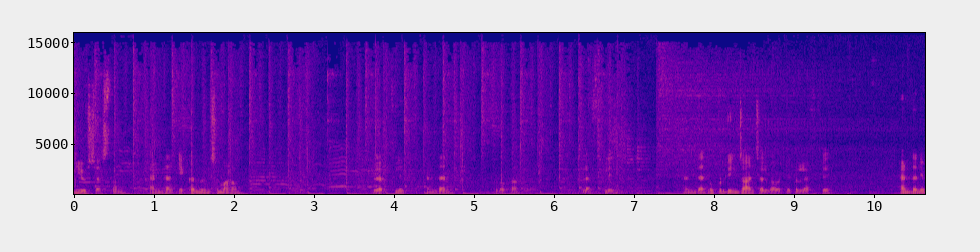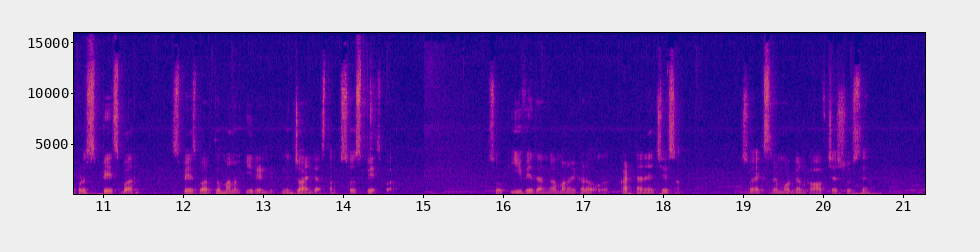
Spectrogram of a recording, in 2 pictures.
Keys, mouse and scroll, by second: 14.3 scroll down 2, 14.6 middle click.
